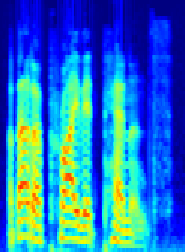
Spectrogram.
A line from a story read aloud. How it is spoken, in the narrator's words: Sylviana said irritably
